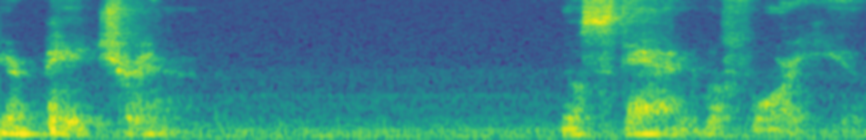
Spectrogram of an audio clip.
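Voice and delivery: put-on raspy, creaking whisper like old leather. A leather-bound book speaks its words before slamming closed: raspy, like creaking leather. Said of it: "in a raspy voice, like the creaking".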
